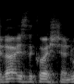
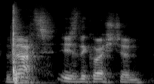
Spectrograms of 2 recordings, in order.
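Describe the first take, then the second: First: Said in the usual way. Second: Slow, hammed-up Shakespearean line; milk it like a stage tragedian, slowly; mock Hamlet. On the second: Hamlet line on wallaby doubt.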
